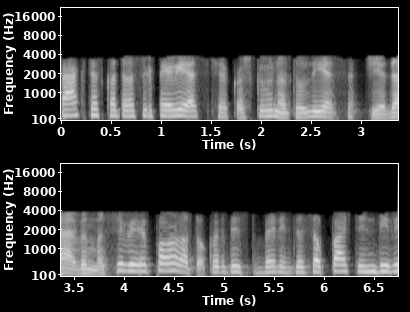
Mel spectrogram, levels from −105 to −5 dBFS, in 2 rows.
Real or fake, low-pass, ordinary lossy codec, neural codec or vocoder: fake; 3.6 kHz; MP3, 32 kbps; codec, 16 kHz in and 24 kHz out, 0.4 kbps, LongCat-Audio-Codec, two codebook decoder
